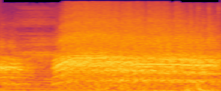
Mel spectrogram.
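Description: A woman's loud, long laughing cry held on one pitch. It breaks off briefly, then comes back about half a second in as one long held cry.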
